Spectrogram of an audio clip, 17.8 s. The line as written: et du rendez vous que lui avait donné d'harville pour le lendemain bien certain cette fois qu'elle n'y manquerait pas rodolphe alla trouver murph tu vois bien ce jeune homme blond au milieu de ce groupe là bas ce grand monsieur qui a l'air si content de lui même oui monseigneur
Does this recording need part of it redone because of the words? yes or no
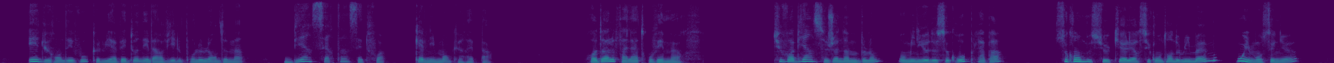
no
